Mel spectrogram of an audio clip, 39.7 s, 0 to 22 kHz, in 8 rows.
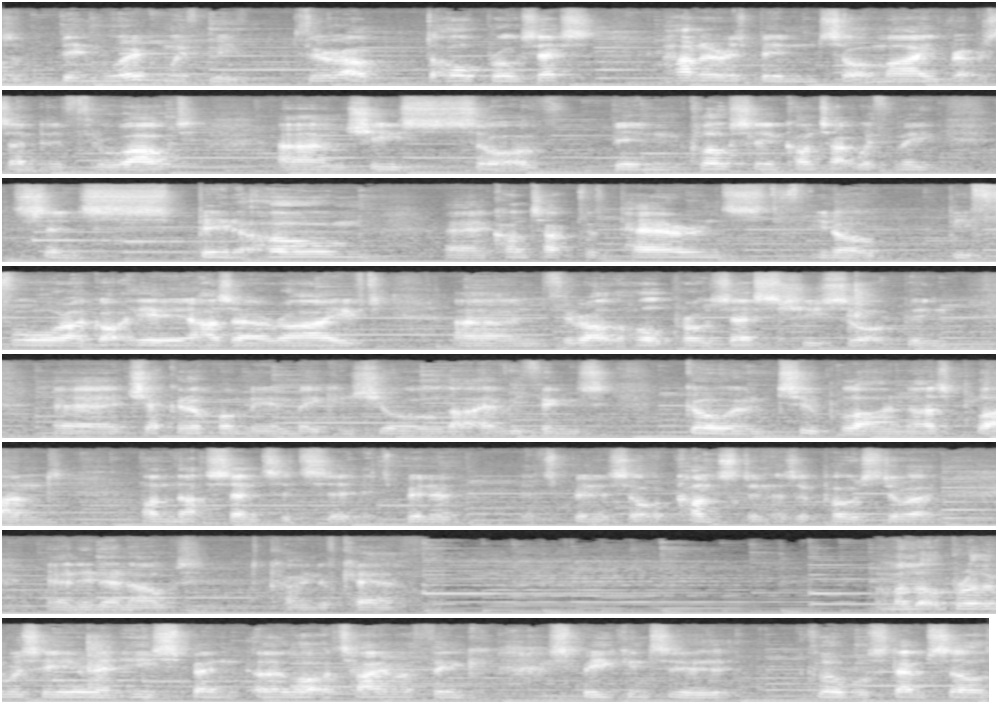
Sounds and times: Speech: 0.0s - 32.0s, 34.2s - 39.7s
Music: 0.0s - 39.7s.

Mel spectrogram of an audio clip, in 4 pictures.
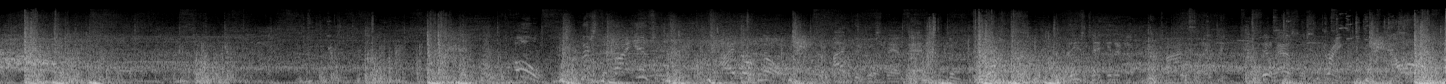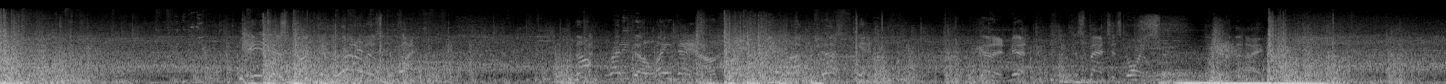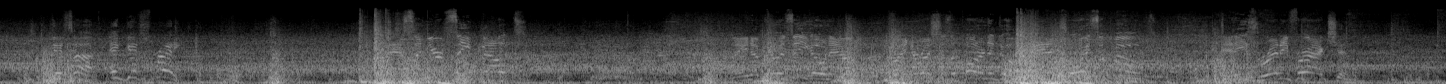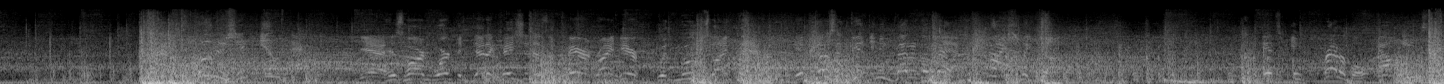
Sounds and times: Music: 0.0s - 57.8s
Speech: 5.2s - 9.6s, 10.6s - 14.2s, 20.2s - 23.3s, 24.2s - 27.2s, 36.2s - 40.4s, 45.3s - 54.0s, 56.0s - 57.8s.

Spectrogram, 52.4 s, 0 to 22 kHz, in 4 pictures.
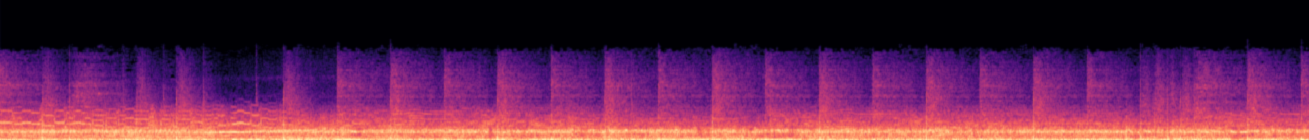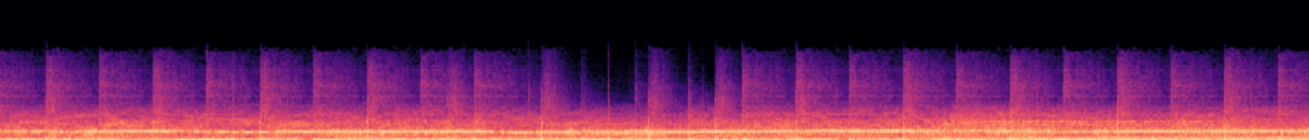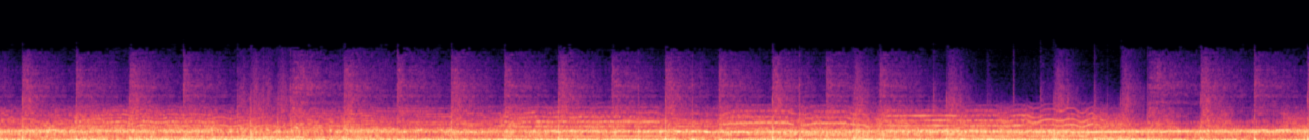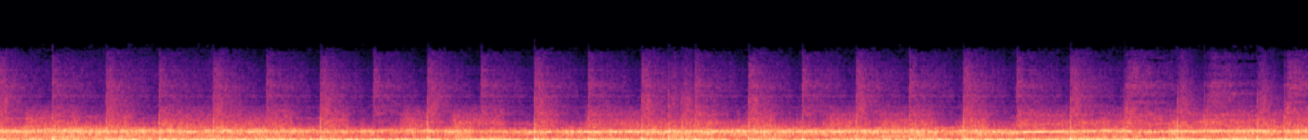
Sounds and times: Music: 0.0s - 52.3s
Truck: 0.0s - 52.3s.

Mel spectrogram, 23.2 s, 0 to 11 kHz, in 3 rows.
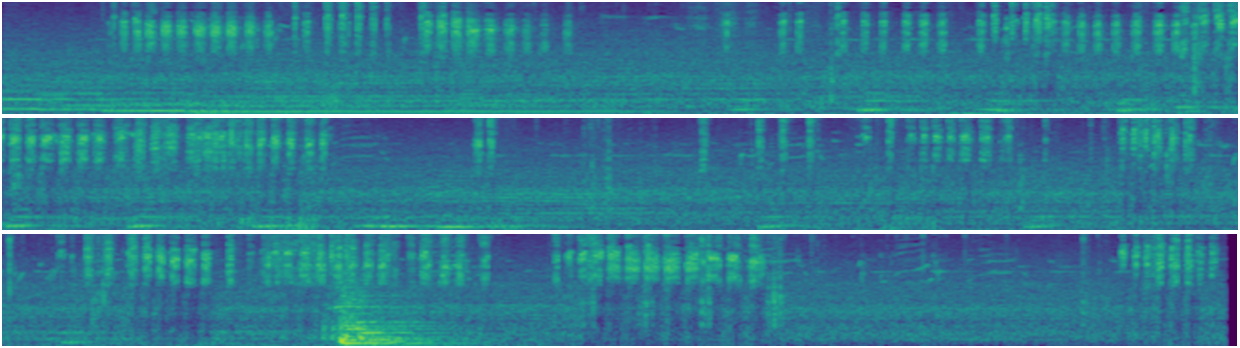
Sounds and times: Music: 0.0s - 18.7s
Bird: 0.6s - 23.1s.

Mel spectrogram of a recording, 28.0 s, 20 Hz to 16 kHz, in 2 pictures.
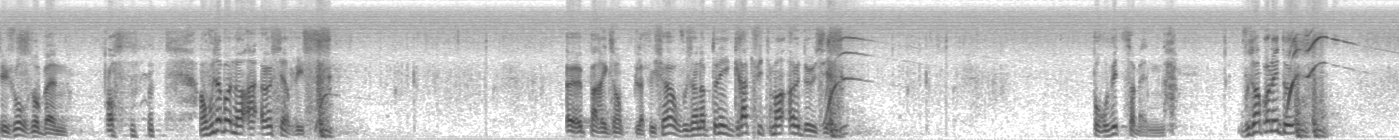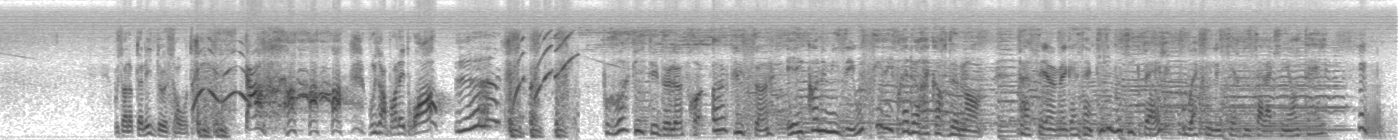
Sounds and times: Speech: 0.0s - 1.3s, 5.7s - 8.3s, 11.0s - 11.8s, 17.7s - 18.8s
Music: 20.0s - 27.9s.

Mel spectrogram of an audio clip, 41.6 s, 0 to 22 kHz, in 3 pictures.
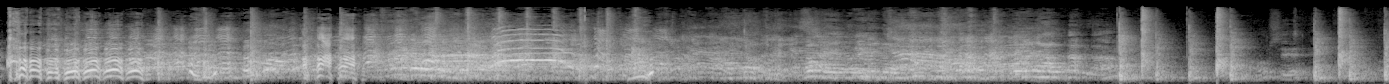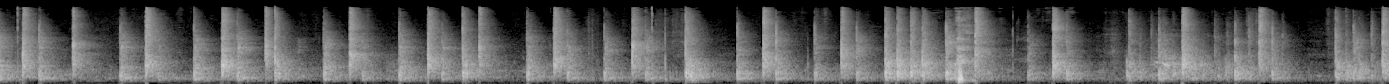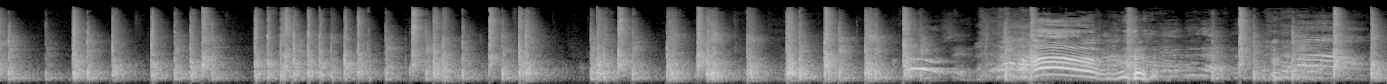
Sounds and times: Inside, large room or hall: 0.0s - 41.6s.

